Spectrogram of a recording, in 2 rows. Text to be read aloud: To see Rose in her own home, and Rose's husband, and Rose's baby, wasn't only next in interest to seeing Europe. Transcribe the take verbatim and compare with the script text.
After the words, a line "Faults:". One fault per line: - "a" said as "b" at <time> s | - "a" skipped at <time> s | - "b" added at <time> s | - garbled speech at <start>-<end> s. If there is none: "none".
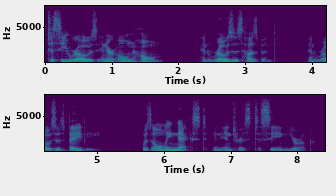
To see Rose in her own home, and Rose's husband, and Rose's baby, was only next in interest to seeing Europe.
Faults:
- "wasn't" said as "was" at 5.7 s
